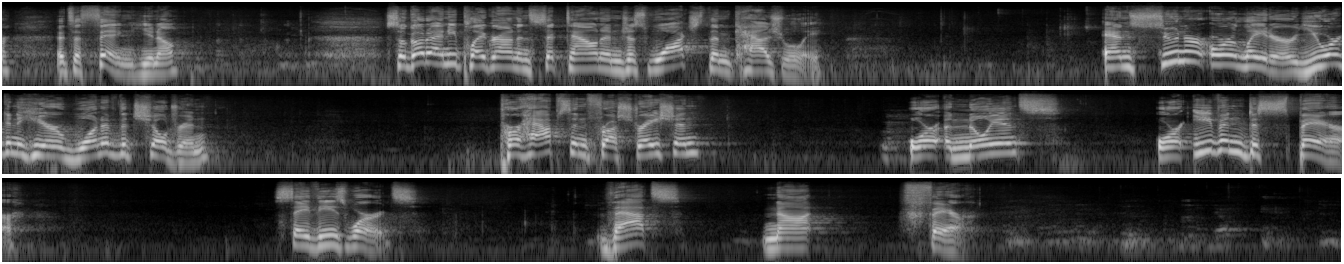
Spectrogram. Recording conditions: large echoing room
